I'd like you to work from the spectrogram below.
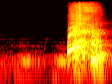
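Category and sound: human body sound, sneeze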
